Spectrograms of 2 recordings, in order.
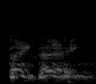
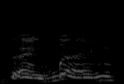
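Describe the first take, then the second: First: It is said in an angry tone. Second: It is said in a sad tone.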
